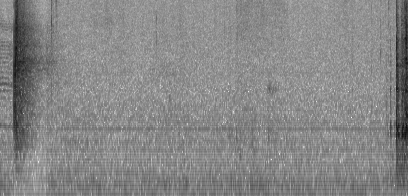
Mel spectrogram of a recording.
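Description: A single quick swish right at the start, then quiet room tone with a faint steady hum.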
